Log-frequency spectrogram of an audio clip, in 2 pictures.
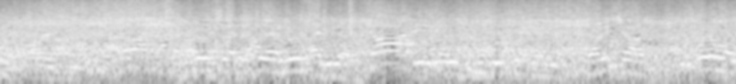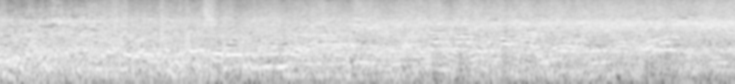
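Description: A crowd of men talk and shout excitedly close by.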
